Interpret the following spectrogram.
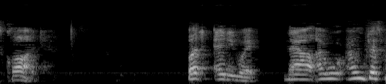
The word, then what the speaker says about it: Claude: now for disclaimers sake even though his name is spelled by Claude see lau de in the show he's name as clothed so yeah that always is a sticking point if your french-canadian you know that it's Claude but anyway now I'm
